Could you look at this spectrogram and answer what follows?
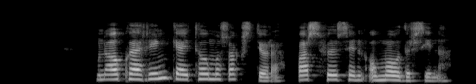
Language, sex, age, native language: Icelandic, male, 40-49, Icelandic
